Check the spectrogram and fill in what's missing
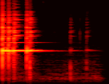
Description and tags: Clink of bottles of spirit.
